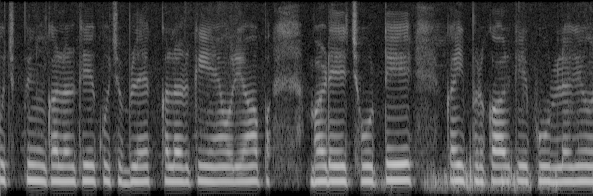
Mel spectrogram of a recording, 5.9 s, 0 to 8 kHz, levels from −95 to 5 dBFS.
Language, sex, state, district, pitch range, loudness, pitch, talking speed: Hindi, female, Uttar Pradesh, Deoria, 225-235 Hz, -26 LUFS, 230 Hz, 190 wpm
